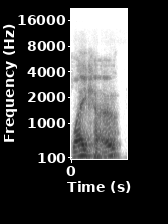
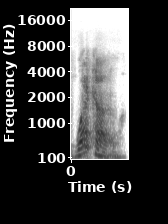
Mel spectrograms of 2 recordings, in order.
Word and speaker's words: Waco: glider um now actually although i'm pronouncing it like the town in texas waco apparently the the company name was wacko like really wacko and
